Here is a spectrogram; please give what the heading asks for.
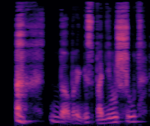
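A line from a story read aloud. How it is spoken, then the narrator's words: Doll sobbing. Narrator (Russian): всхлипывая начала кукла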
